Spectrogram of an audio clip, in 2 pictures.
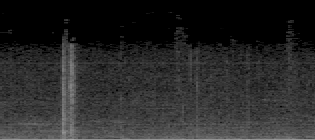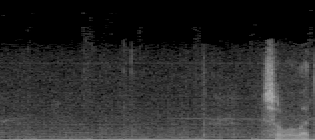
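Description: Faint computer mouse clicks, a right-click and a couple of quick presses, sound close and sparse over a quiet room hum with a low voice.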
